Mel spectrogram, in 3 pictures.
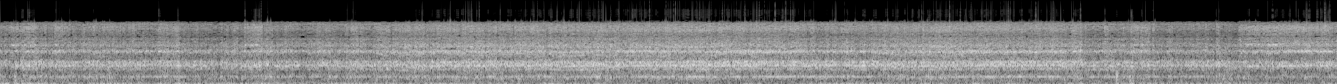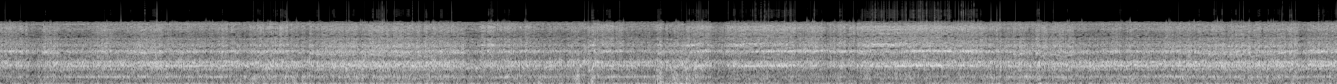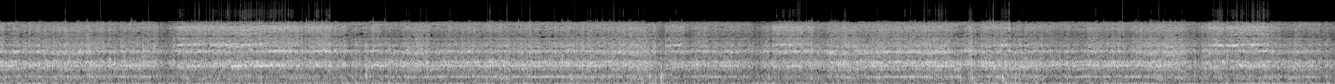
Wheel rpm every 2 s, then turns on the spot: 230, 230, 210, 220, 220, 230, 230, 230, 220, 230, 230, 220, 220, 230, 220, 230, 230, 220, 230, 220.
none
